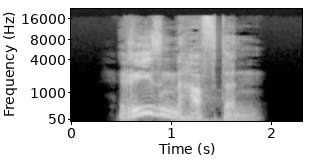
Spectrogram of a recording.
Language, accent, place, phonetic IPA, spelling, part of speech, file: German, Germany, Berlin, [ˈʁiːzn̩haftn̩], riesenhaften, adjective, De-riesenhaften.ogg
- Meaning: inflection of riesenhaft: 1. strong genitive masculine/neuter singular 2. weak/mixed genitive/dative all-gender singular 3. strong/weak/mixed accusative masculine singular 4. strong dative plural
